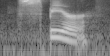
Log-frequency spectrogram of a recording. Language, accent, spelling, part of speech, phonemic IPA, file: English, US, spear, noun / verb / adjective, /spɪɹ/, En-us-spear.ogg
- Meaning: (noun) 1. A long stick with a sharp tip used as a weapon for throwing or thrusting, or anything used to make a thrusting motion 2. A soldier armed with such a weapon; a spearman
